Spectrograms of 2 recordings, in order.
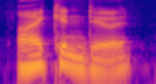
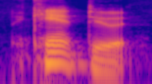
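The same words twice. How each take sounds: First: CAN passed over lightly, weight off it; unstressed CAN. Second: CAN'T as the main beat; stress on CAN'T. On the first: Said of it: "we don't normally stress the affirmative". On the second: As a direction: hit CAN'T, then fall. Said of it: "we stress the negative". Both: Shown as a demonstration.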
